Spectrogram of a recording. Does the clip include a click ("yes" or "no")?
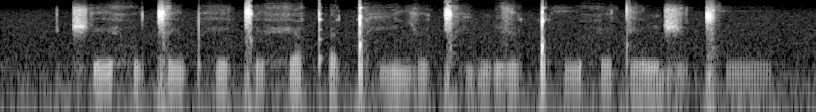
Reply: yes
